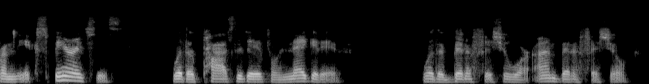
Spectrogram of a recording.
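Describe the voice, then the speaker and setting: Ordinary pitch variation marks a woman's very deep, low voice, which carries vocal fry. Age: 60s. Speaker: life coach and former athletics coach. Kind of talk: casual chat. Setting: video call.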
